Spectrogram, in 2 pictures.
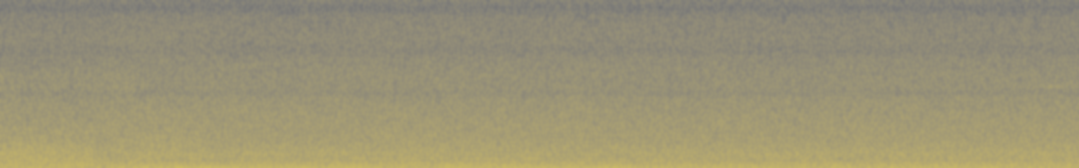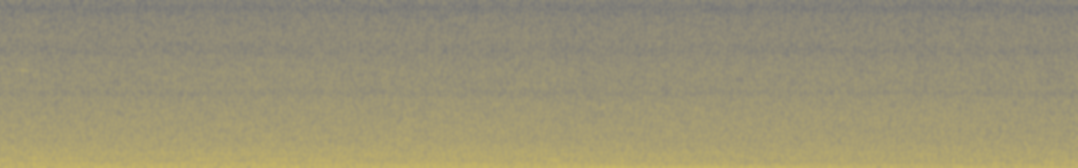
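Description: Rain drums on a canopy overhead.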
